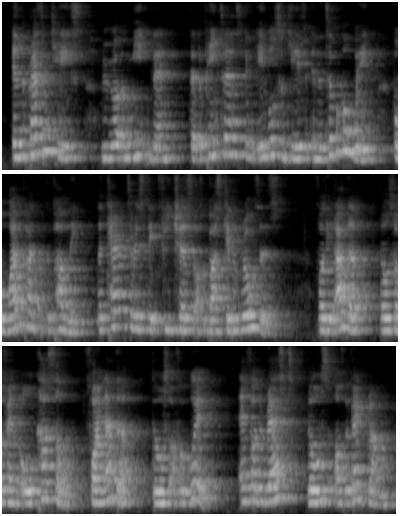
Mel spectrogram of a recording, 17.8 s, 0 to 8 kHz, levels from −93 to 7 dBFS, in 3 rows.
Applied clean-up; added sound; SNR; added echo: none; none; none; reverberation time 0.9 s.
